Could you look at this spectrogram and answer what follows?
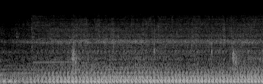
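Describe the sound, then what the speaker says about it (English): Motorcycle engine captured close up by a small mic mounted on the license plate, a steady loud low rumble with fast pulsing exhaust beats, continuous throughout without talk. "just to try and pick up some of that lovely engine noise"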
